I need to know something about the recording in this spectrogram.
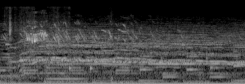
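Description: Background music with a long animal call over it: the call starts with a sharp burst and then holds, slowly falling in pitch, for about two and a half seconds.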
